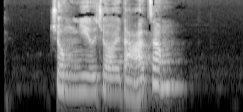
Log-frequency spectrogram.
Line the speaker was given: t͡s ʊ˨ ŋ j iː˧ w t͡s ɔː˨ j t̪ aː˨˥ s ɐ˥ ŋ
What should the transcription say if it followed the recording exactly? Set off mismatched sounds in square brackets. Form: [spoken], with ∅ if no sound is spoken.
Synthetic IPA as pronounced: t͡s ʊ˨ ŋ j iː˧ w t͡s ɔː˨ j t̪ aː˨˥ [t͡s] ɐ˥ [m]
